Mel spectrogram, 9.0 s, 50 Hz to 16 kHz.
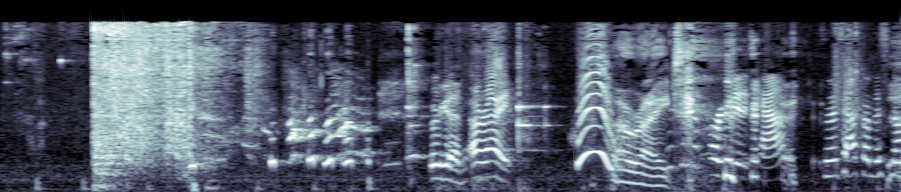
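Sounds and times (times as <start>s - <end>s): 
object smashed with a baseball bat: 0.9s - 2.2s
debris rattling: 0.9s - 2.3s
laughter: 2.0s - 4.0s
speech: 4.3s - 5.2s, 6.0s - 8.9s.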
